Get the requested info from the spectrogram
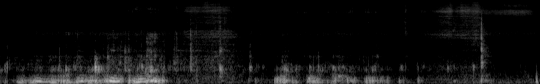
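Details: Six-year-old bulldog eating dry dog food: a dense run of low, wet chewing and snorting sounds, a pause, then further rapid irregular chomps, about four per second, fading near the end.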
